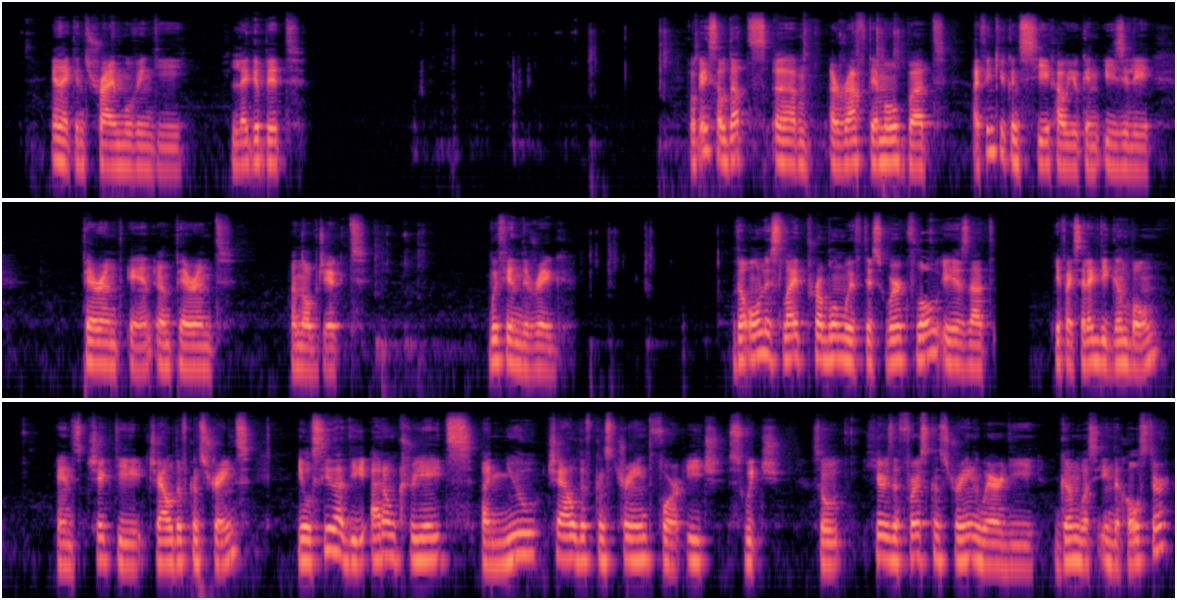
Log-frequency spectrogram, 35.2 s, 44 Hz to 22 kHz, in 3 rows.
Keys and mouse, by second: 0.2 g, 0.9 g, 2.4 click, 3.0-4.0 drag, 4.4 shift+middle click, 4.7 middle click, 5.3 middle click, 5.5 click, 5.6 click, 5.8 space, 6.6 space, 7.3 shift+middle drag, 8.1 shift+middle drag, 8.7 space, 15.1 middle drag, 15.5 shift+middle drag, 15.6 shift+click, 17.6 space, 17.8 space, 18.1 space, 23.6 click, 31.8 click.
